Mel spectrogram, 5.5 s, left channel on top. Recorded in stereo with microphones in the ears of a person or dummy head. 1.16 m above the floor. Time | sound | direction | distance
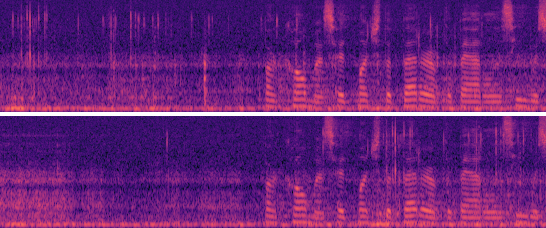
2.6 | a woman speaking | 10° left (ahead or behind) | 1.6 m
